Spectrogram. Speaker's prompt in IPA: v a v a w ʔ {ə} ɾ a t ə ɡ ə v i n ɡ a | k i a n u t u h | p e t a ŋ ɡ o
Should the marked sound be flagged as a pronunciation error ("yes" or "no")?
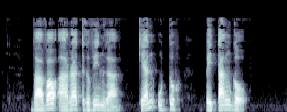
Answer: yes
